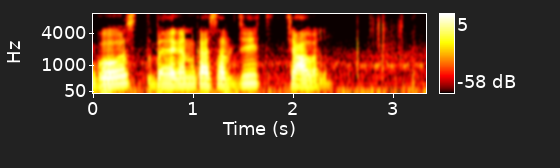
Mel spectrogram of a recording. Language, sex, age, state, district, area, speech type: Urdu, female, 45-60, Bihar, Supaul, rural, spontaneous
